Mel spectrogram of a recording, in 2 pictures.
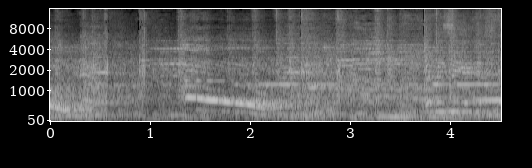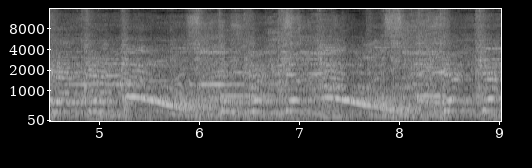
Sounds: Gospel music, Music

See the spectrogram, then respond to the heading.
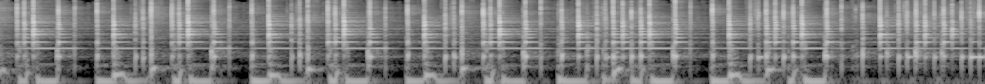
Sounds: playing tabla

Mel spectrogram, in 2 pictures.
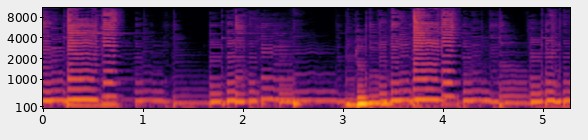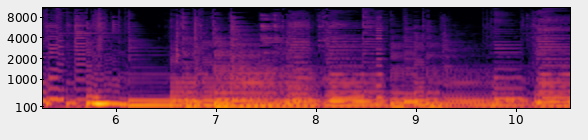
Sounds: Guitar, Plucked string instrument, Acoustic guitar, Electric guitar, Musical instrument, Strum, Music

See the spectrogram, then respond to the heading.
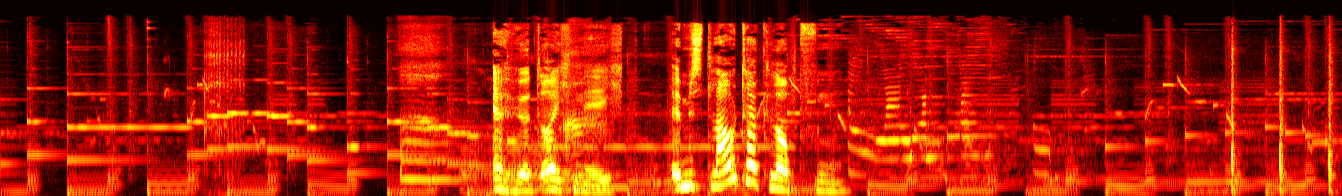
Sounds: ice cream van

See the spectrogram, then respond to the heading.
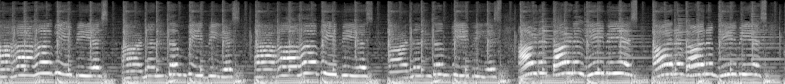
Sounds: Music

